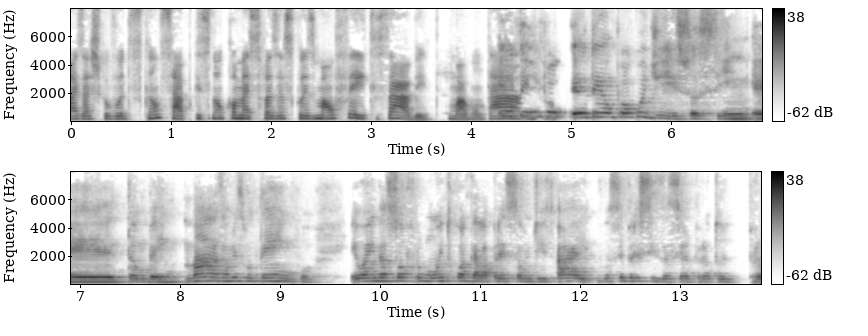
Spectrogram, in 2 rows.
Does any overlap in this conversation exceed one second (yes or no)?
no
